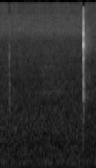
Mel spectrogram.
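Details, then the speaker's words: Stainless steel crown seated with thumb pressure on a prepared tooth on a typhodont model: a single sharp click, the snap fit indicating adequate tooth preparation and correct crown size. "That is called as a snap fit. So this is indicating that the tooth preparation has been done adequately and the crown which you have selected for the particular tooth is of correct size."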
